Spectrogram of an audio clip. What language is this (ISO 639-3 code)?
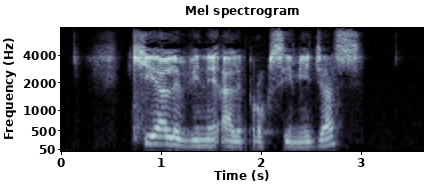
epo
